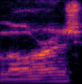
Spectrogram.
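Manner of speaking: fake French pronunciation of "L'Orange". Joking about a name, trying a put-on French accent. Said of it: "Trying to do the French accent".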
